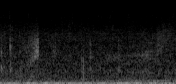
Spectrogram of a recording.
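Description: Steady soft rain patters through a Stardew Valley game scene, a faint, even hiss with a few brief drip-like ticks and no voices.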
